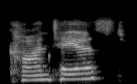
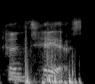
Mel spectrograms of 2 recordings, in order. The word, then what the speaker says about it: contest: The next word can be pronounced contest or contest.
